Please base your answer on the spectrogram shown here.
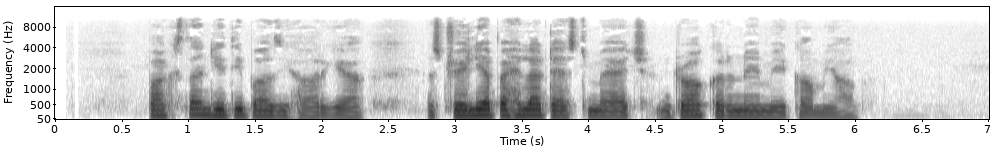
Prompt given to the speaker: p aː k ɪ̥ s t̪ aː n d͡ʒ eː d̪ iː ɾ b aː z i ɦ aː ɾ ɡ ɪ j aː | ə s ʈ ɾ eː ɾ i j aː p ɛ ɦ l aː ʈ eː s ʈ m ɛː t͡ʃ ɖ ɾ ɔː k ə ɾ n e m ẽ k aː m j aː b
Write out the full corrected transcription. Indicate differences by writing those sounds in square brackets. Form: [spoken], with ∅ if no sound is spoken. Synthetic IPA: p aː k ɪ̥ s t̪ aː n d͡ʒ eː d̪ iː [∅] b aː z i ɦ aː ɾ ɡ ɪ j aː | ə s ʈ ɾ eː [l] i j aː p ɛ ɦ l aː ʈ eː s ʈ m ɛː t͡ʃ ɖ ɾ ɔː k ə ɾ n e m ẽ k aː m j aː b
